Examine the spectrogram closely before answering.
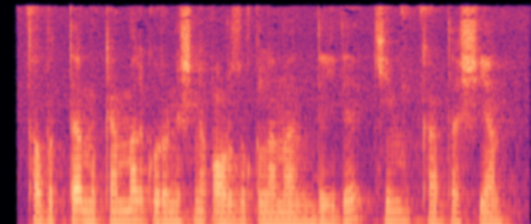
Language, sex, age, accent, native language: Uzbek, male, 18-24, Jizzax, Uzbek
